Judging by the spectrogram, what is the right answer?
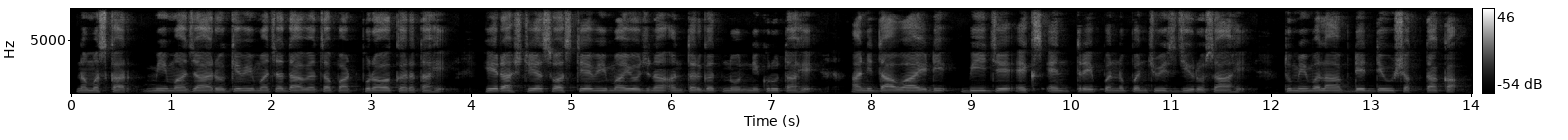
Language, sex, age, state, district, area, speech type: Marathi, male, 18-30, Maharashtra, Sangli, urban, read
